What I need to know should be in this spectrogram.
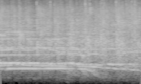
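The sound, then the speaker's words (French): A studio audience at a television game show gives a loud, steady burst of applause that fills the whole stretch without pause. “Maintenant, qui croit, par applaudissement, que c'est Frédéric qui a vu Mommy?”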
